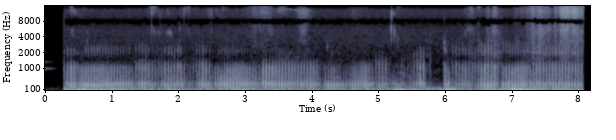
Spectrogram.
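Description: Two-month-old Siamese kitten purring with the microphone pressed close to its fur: a steady, finely pulsed rumble starting about a quarter second in, with a couple of brief breaks a little past halfway.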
